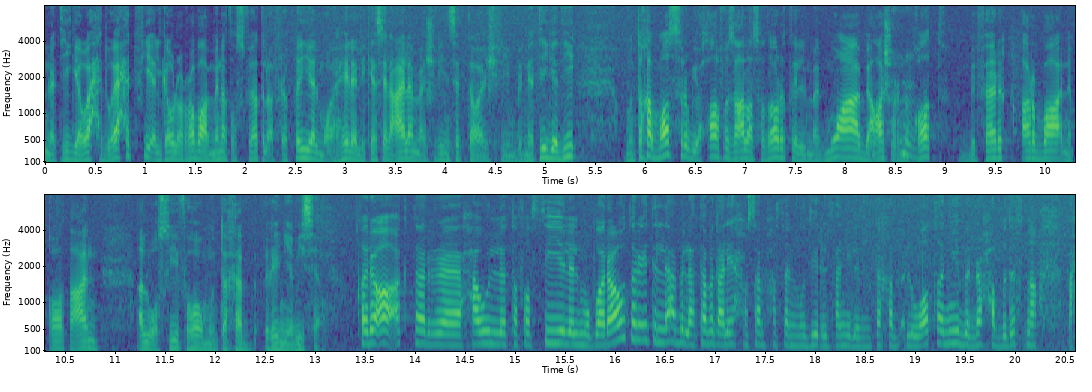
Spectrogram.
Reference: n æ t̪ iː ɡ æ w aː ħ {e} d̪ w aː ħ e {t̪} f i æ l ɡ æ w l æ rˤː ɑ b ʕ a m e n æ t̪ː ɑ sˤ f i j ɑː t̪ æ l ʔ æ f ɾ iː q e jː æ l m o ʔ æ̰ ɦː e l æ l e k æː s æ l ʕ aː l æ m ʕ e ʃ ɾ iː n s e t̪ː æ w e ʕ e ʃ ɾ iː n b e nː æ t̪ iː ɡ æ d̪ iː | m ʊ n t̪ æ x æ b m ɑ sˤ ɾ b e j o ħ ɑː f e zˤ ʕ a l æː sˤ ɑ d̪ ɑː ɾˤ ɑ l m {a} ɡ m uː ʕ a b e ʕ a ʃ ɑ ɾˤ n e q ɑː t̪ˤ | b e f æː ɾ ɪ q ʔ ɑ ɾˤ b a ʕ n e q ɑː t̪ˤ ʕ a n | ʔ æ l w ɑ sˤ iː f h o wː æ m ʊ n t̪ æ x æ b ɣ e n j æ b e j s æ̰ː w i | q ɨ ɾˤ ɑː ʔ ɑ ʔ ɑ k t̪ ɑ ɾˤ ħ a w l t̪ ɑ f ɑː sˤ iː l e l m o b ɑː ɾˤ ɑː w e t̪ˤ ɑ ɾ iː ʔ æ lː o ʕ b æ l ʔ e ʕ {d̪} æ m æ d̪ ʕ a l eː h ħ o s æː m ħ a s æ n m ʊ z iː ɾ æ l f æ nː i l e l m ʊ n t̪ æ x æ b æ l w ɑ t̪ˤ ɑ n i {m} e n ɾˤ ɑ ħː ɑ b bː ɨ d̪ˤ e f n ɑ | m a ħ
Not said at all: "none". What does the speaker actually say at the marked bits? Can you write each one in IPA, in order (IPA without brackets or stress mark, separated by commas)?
e, d̪, æ, t̪, b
